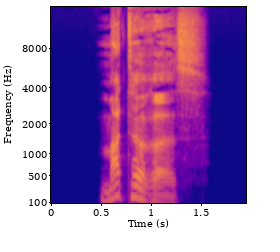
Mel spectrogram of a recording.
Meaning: strong/mixed nominative/accusative neuter singular comparative degree of matt
- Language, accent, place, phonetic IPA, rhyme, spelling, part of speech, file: German, Germany, Berlin, [ˈmatəʁəs], -atəʁəs, matteres, adjective, De-matteres.ogg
